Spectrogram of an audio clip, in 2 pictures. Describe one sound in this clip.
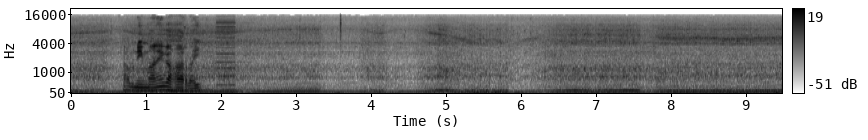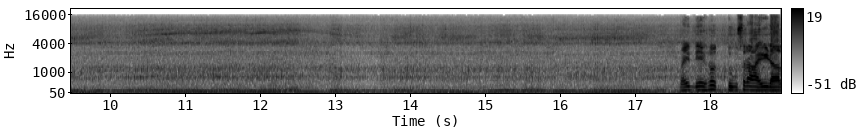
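A tractor engine chugs steadily.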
